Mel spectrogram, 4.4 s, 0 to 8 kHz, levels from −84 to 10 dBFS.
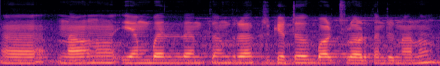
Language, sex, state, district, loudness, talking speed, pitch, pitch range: Kannada, male, Karnataka, Belgaum, -16 LUFS, 165 wpm, 145 Hz, 140-150 Hz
